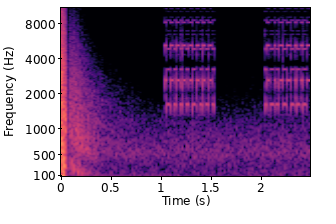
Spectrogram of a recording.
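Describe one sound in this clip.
A phone rings with a bright electronic trill.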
